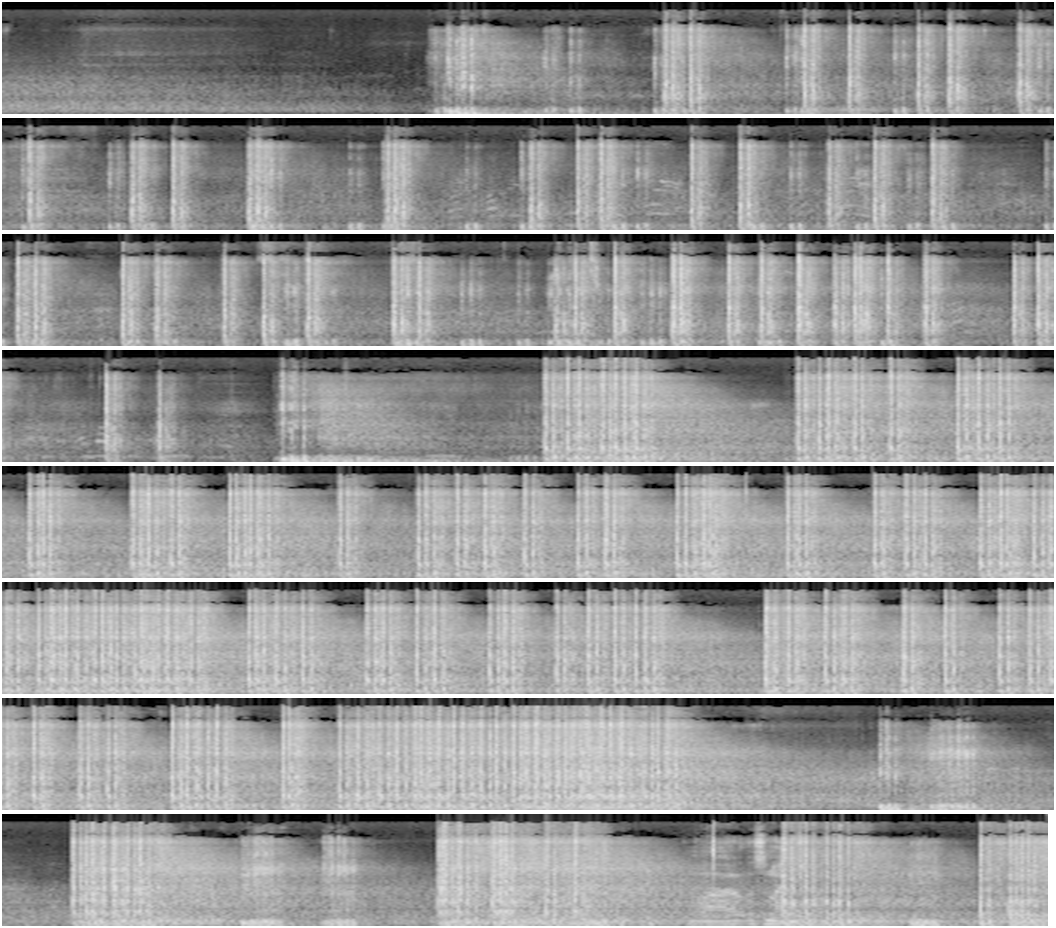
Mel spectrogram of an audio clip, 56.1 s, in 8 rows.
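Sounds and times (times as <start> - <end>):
fireworks bangs and crackling: 2.8 - 56.0.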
